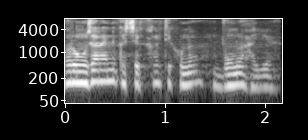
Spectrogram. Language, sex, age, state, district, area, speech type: Bodo, male, 18-30, Assam, Kokrajhar, rural, spontaneous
